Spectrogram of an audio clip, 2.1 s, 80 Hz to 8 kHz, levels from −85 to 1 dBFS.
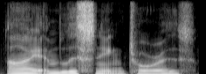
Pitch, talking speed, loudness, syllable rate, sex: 120 Hz, 115 wpm, -15 LUFS, 3.8 syllables/s, male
